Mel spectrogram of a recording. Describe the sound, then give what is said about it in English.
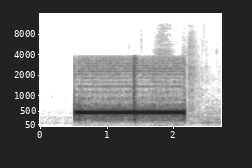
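A phone call cuts out during a thunderstorm in the area into a single steady electronic tone that holds for under two seconds, loud, then stops abruptly with a faint click. Nobody speaks. “Hello, did I lose you?”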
